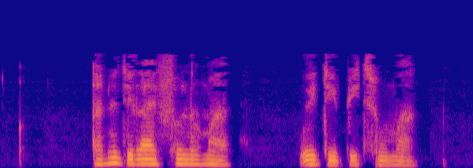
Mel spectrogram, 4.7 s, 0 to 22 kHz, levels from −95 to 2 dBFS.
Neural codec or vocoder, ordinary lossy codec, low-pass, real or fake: codec, 24 kHz, 6 kbps, HILCodec; MP3, 24 kbps; 7.2 kHz; fake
